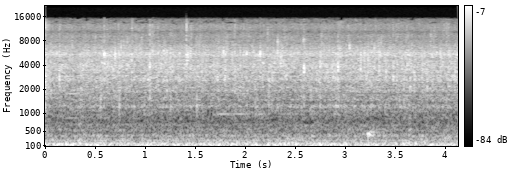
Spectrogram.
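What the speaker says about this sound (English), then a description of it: "So we have our lamb over here, boiling, and our chickpeas over here, boiling" Lamb and chickpeas boiling in pots, a faint, steady bubbling hiss and gentle roiling that runs unbroken without talk.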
